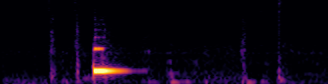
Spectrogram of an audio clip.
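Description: A single loud electronic beep about half a second in, dying away within a third of a second, with faint computer-keyboard clicks around it.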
